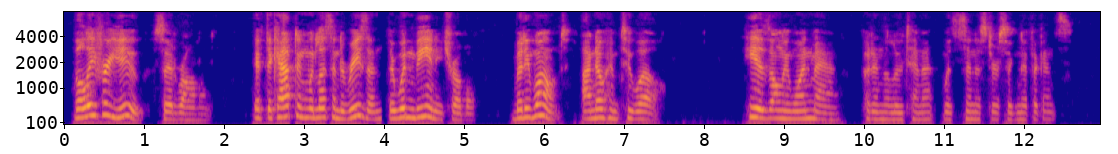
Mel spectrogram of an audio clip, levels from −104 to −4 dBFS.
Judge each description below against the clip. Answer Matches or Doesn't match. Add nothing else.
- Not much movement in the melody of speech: Doesn't match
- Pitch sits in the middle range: Doesn't match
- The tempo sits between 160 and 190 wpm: Matches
